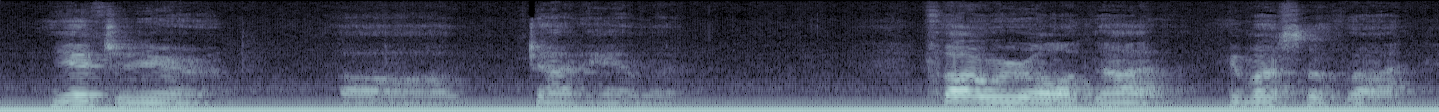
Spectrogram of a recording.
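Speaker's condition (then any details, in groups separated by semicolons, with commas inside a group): ALS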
